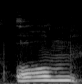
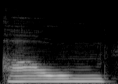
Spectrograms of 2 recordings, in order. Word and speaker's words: Om: Well, Om is Om. It's how we pronounce it in the Veda. But Aum, how we pronounce it is in Tantra.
